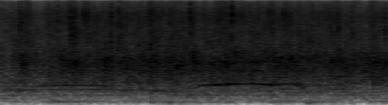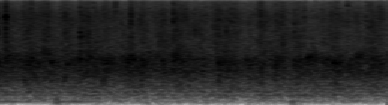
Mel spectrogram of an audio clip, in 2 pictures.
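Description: Steady audience applause, a dense wash of clapping from a sizable crowd welcoming a speaker who introduces a guest from the Electronic Frontier Foundation (EFF). It holds at an even level for several seconds, with a faint whistle or cheer rising briefly early on.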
